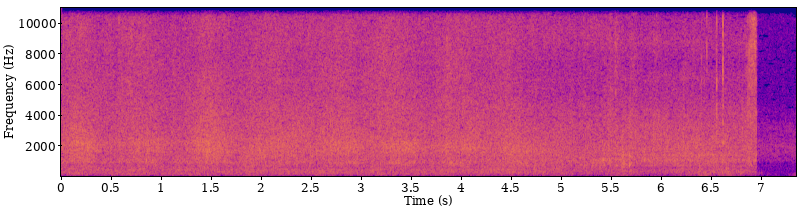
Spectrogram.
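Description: Train passing at speed close by: a loud, steady rush of air and wheel noise with wind buffeting the microphone, a few sharp clicks near the end, then the sound cuts off suddenly.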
